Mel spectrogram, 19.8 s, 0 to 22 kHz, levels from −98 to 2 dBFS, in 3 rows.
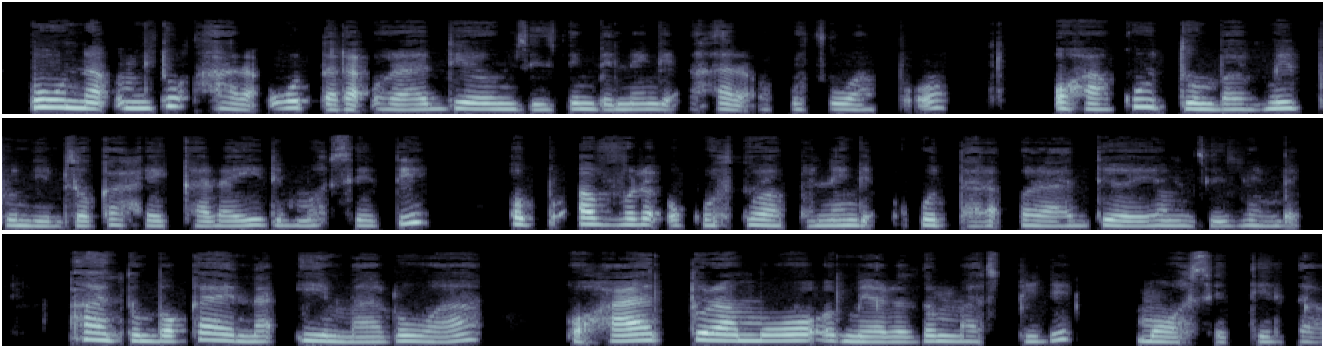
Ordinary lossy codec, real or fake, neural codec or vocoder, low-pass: MP3, 48 kbps; real; none; 14.4 kHz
